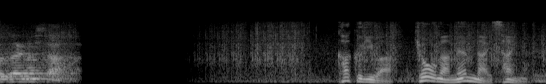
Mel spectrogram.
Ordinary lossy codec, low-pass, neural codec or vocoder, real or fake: none; none; none; real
